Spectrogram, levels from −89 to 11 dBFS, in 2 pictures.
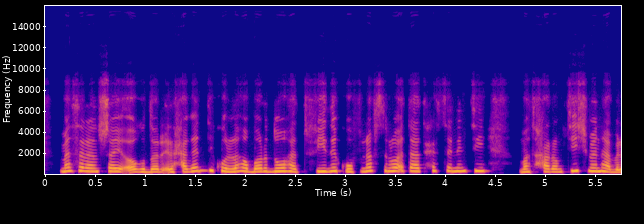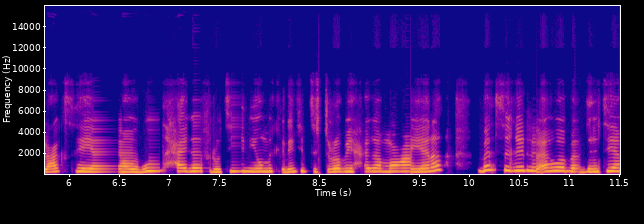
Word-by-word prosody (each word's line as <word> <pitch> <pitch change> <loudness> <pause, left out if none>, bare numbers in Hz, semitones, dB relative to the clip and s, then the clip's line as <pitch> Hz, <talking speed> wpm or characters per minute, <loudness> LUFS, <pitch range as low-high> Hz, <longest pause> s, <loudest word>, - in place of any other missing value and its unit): مثلًا 315 -1 0
شاي 295 -2 0
أخضر، 255 +1 +1
الحاجات 260 +5 -1
دي 370 - +4
كلّها 305 -2 +1
برضو 290 +2 +1
هتفيدِك 290 +2 0
وفي 275 +1 -2
نفْس 335 0 -2
الوقت 325 0 0
هتحسّي 330 +2 -3
إن 310 - +1
أنتِ 320 0 0 0.5
ما 255 - 0
اتحرمتيش 275 +6 -2
منها، 310 -3 +3
بالعكس 265 +6 -2
هي 270 -2 +1
موجود 260 +6 +2
حاجة 310 -3 0
في 270 -5 -9
routine 300 +5 0
يومِك 285 -2 0
أن 250 - -1
أنتِ 290 +4 -1
بتشربي 280 +2 -1
حاجة 295 +2 -2
معيّنة 290 +2 +1 0.4
بس 410 +4 0
غير 365 0 +3
القهوة 335 +4 +3
بدّلتيها 290 +2 +1
295 Hz, 170 wpm, -14 LUFS, 275-320 Hz, 0.5 s, دي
